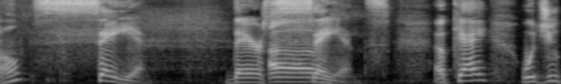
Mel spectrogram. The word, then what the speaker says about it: Saiyan: Saiyan. They're Saiyans. Okay? Would you call Wookiees Wookiees? It's not hard to figure out how to pronounce fictional names. It's Saiyan.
